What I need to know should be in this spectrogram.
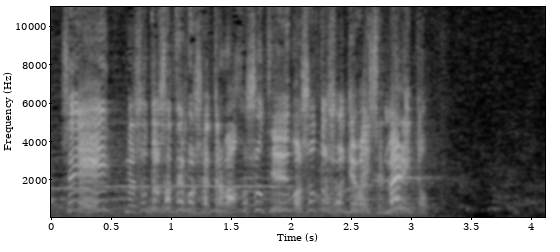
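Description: A cartoon character speaks with animation in a high, excited voice.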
